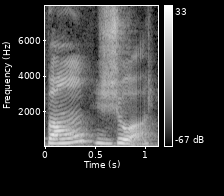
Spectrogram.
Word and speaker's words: bonjour: So to say hi, hello, hey, you would simply say bonjour. It's two syllables. Bonjour.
